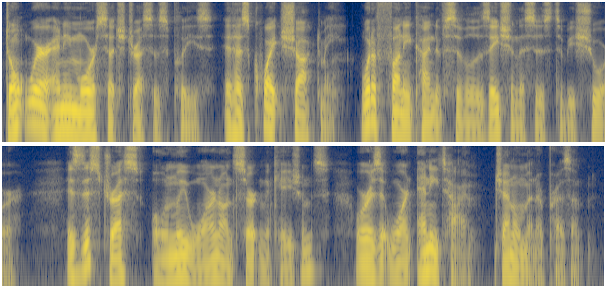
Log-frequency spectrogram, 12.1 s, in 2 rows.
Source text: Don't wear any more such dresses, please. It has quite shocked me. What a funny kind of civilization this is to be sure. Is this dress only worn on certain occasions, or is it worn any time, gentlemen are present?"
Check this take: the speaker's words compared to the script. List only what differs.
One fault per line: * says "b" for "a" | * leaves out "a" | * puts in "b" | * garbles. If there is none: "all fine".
all fine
